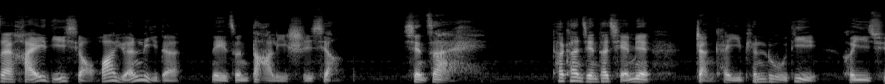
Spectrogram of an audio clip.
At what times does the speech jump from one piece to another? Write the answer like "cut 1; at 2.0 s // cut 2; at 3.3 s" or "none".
cut 1; at 3.9 s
